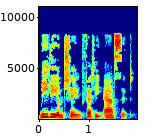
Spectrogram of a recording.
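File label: "medium-chain fatty acid", English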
